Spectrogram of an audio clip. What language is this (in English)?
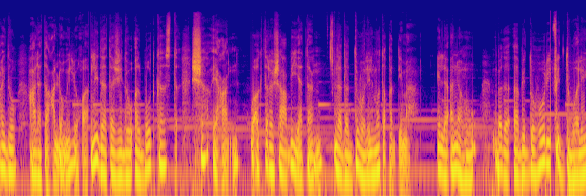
Arabic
